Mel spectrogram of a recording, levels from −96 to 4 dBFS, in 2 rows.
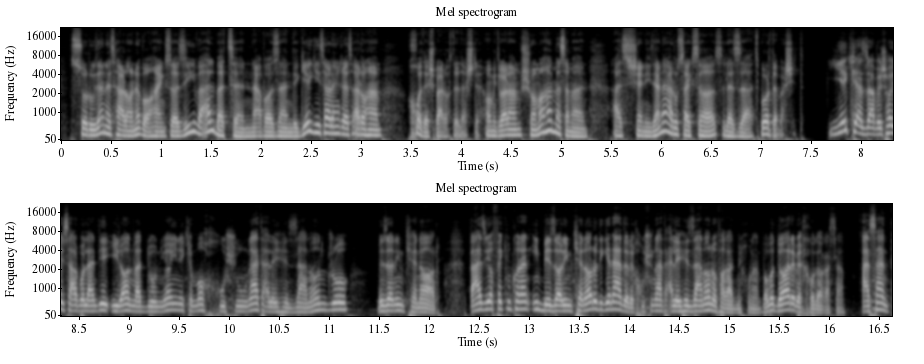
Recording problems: wrong speed and pitch; too fast and too high; 1.5 times normal speed

